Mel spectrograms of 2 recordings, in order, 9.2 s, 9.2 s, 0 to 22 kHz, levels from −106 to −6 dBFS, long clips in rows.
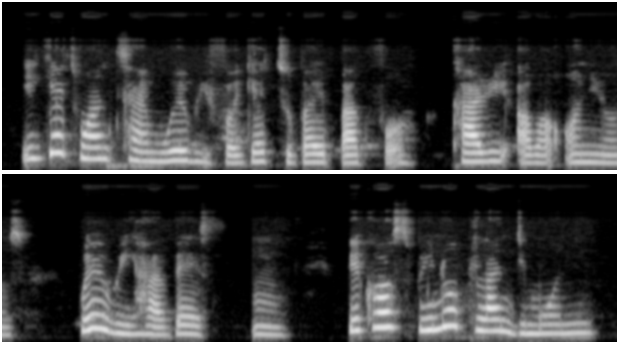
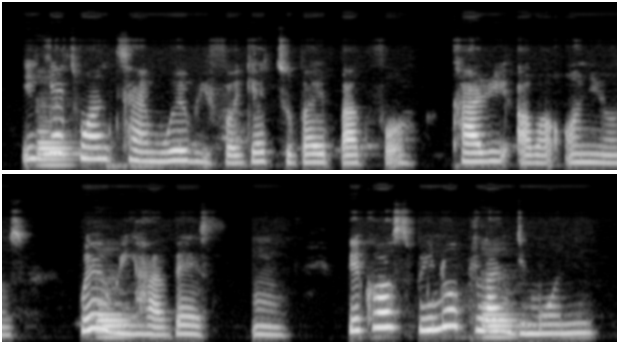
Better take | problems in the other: first | background sound (Wind instrument, woodwind instrument); 1 dB below the speech

